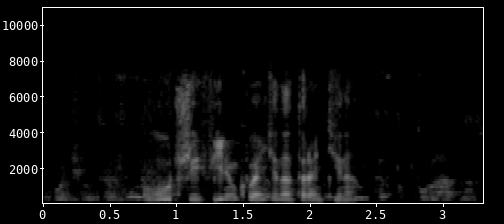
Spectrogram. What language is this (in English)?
Russian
